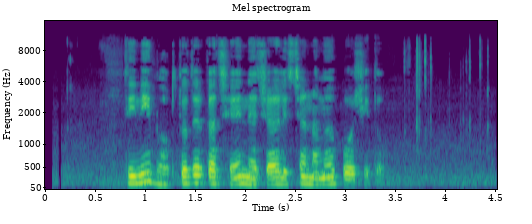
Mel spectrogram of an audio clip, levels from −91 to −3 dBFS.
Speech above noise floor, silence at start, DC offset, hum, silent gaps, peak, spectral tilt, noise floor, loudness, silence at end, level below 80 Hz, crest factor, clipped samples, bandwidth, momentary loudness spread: 28 dB; 0.8 s; under 0.1%; none; none; -4 dBFS; -6 dB/octave; -49 dBFS; -21 LUFS; 1.15 s; -66 dBFS; 20 dB; under 0.1%; 11 kHz; 21 LU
